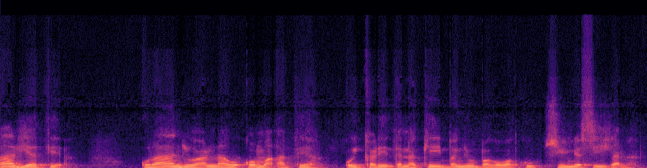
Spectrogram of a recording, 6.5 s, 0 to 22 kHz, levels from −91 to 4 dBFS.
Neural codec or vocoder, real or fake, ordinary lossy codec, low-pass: autoencoder, 48 kHz, 32 numbers a frame, DAC-VAE, trained on Japanese speech; fake; Opus, 16 kbps; 19.8 kHz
